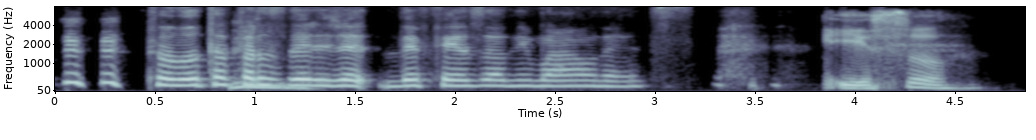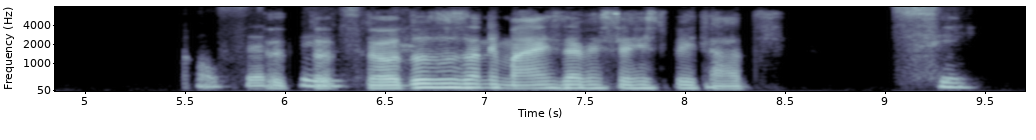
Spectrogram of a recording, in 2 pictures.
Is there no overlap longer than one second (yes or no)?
yes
